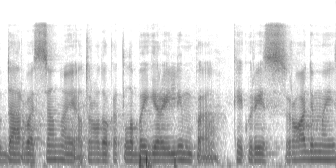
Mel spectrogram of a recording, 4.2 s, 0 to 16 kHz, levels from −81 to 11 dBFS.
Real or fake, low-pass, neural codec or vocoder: real; 9.9 kHz; none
